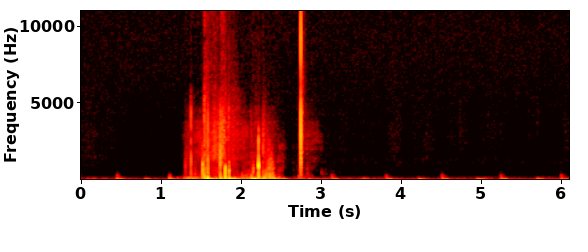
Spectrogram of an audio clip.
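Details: Woman listening to her own heart with a stethoscope: steady, regular normal heart sounds at about 85 beats a minute, with stethoscope rubbing noise early on.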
